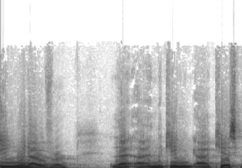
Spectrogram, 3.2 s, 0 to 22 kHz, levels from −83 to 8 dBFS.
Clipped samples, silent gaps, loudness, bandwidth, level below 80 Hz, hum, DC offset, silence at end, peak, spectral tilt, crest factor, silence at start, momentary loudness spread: under 0.1%; none; -7 LUFS; 16.5 kHz; -30 dBFS; none; under 0.1%; 0 s; 0 dBFS; -6 dB/octave; 6 dB; 0 s; 8 LU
